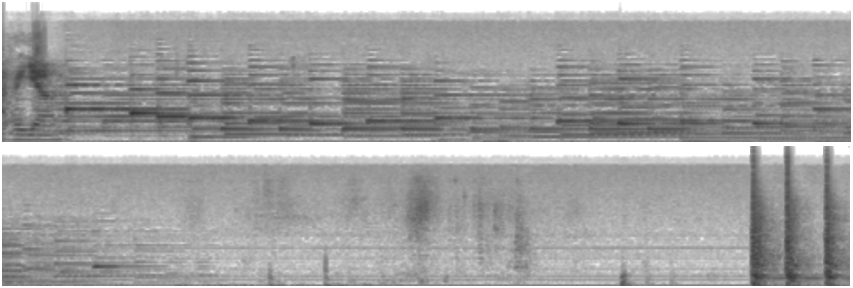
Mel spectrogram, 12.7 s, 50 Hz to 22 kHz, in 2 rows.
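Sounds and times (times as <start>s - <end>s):
gentle music: 0.0s - 8.8s
speech: 0.1s - 0.6s
faint thuds: 7.6s - 10.4s, 11.0s - 12.7s
sharp knocks on a door: 8.0s - 9.2s, 12.0s - 12.7s.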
